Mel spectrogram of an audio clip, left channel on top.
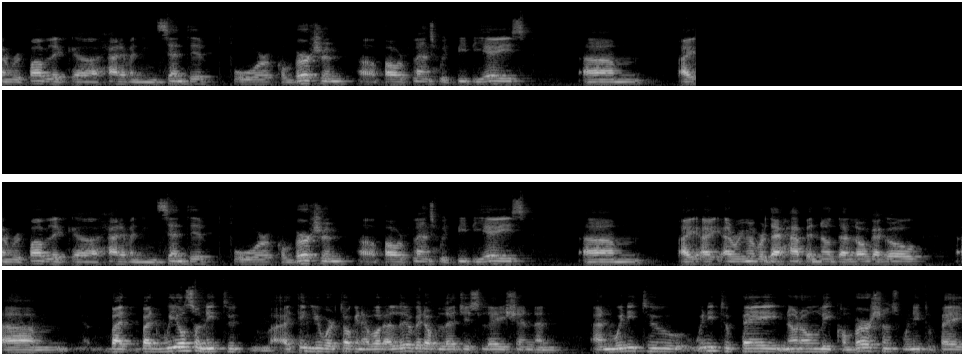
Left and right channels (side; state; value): left; drops out; at 7.0 s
